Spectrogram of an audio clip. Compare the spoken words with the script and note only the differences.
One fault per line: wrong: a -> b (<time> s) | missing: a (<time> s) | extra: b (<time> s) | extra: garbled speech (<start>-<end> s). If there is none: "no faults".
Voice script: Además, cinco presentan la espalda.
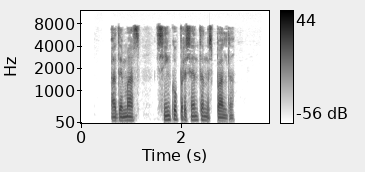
no faults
